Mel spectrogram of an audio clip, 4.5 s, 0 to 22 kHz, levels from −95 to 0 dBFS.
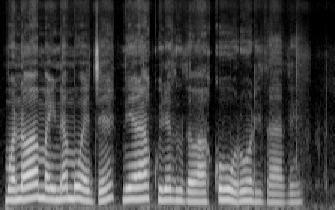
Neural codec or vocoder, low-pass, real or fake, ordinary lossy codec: vocoder, 44.1 kHz, 128 mel bands, Pupu-Vocoder; none; fake; none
